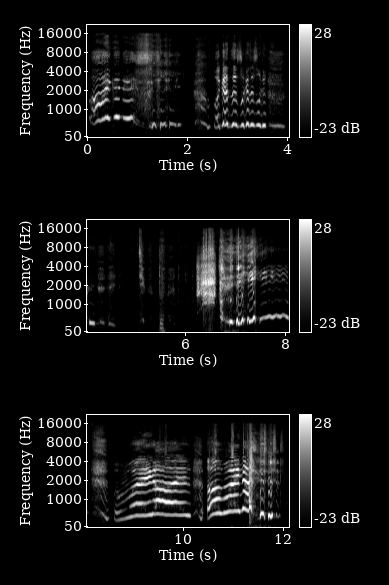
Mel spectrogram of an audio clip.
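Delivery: laughing shrieking joy; ecstatic squeal. Real, not acted. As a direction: scream with delight. Overjoyed at new pet.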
